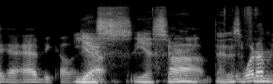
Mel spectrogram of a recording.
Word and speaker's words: AdviColor: podcast is that how you say it yeah Abby color yes yes sir what up guys my name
